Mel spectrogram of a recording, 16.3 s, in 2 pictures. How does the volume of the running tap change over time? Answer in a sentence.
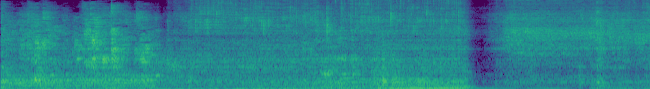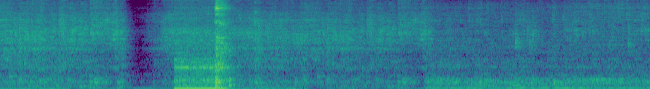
The loudness of the running tap goes down.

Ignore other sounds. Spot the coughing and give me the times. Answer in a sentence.
You can hear the coughing from 10.2 to 11.1 s.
